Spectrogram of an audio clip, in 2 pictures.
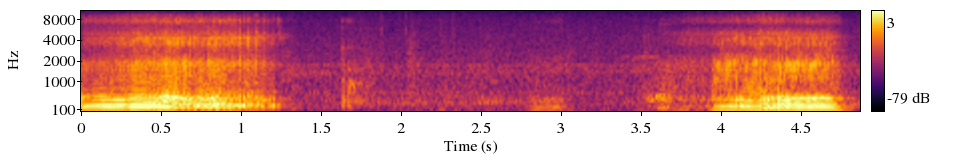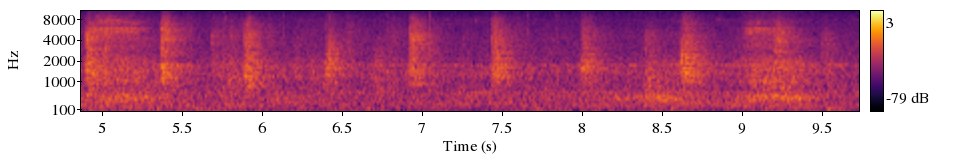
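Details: Loud, rough, buzzing snores a few seconds apart, then quieter breathing in a small room; snoring.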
